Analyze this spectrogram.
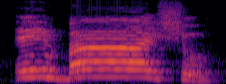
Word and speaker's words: embaixo: Quando a gente vai a palavra embaixo, a única sílaba tônica que a gente vê aqui é bai.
